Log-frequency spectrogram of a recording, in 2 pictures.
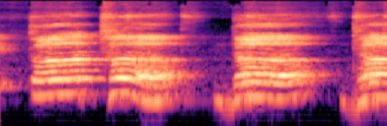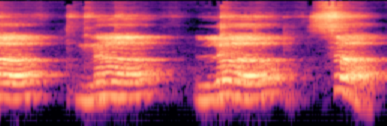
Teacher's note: जिभेचा शेंडा दाताच्या मागच्या बाजूस जाऊन जर लागत असेल तर त्याला म्हणायचं आहे दंत्य वर्ण. म्हणजे ज्या वर्णांचा उच्चार करताना दाताचा उपयोग करावा लागतो, जिभेचा शेंडा दाताला जाऊन पाठीमागे लागतो, त्याला म्हणायचं आहे दंत्य वर्ण.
